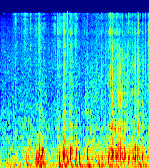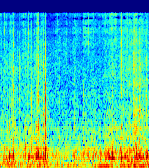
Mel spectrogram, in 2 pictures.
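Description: Long natural nails tap and scratch the front cover of a large red embossed cloth-covered hardcover book lying flat on a marble surface. The result is a quiet, steady stream of soft dry taps and papery scratching with a low, muffled body and some brighter crackle on top.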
